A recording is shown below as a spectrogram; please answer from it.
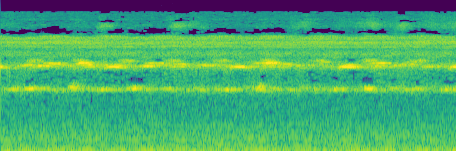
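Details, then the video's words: St. Lucia whistling frogs after dark, giving sharp high whistled notes every second or so against continuous high-pitched insect noise. "wistling frogs"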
